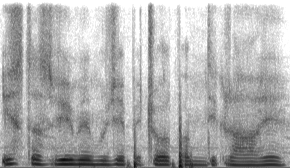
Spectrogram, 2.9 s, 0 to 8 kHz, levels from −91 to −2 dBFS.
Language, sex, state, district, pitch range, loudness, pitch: Hindi, female, Arunachal Pradesh, Papum Pare, 175-200 Hz, -18 LUFS, 185 Hz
